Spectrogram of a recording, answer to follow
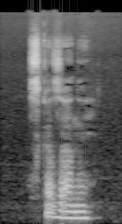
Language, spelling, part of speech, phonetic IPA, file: Polish, skazany, noun / verb, [skaˈzãnɨ], LL-Q809 (pol)-skazany.wav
